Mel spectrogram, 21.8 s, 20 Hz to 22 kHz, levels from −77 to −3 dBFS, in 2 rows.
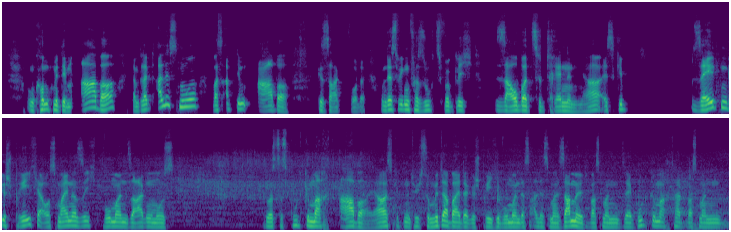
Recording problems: household noises; noticeable; from 10 s on; 15 dB below the speech

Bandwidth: 15 kHz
